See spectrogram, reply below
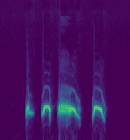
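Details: Spotted dove calling, recording used as a decoy for trapping: a short coo, a gliding coo, a longer rolling coo falling at its end, then a final arched coo, all low and mellow with clean silence between.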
